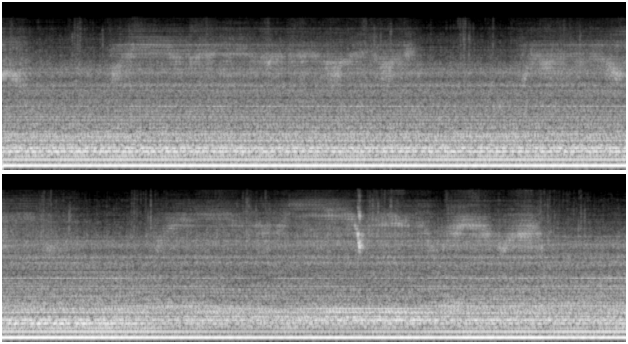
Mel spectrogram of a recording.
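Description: A stone scrapes and hisses against a wet spinning wheel in short bursts.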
